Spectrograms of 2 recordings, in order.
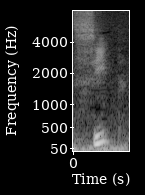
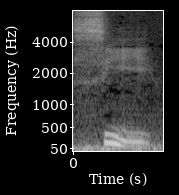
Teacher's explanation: E in seep is said very quickly, whereas the E in C is said a little bit more slowly. It's drawn out a little bit longer.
